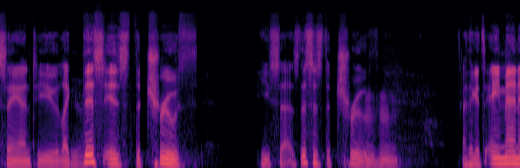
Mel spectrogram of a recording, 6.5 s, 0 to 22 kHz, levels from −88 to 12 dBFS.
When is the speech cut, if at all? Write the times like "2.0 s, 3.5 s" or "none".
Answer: none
